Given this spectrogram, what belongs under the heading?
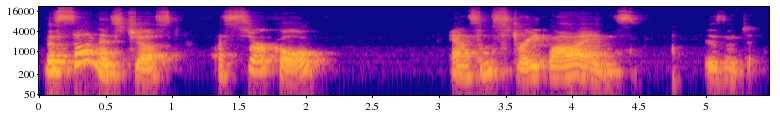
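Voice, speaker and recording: A woman in her forties reading a picture book aloud to toddlers in a sing-song way, pausing to ask them simple questions. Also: fairly low pitch, wildly swooping pitch. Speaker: children's storytime host. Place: wood-floored living room with a piano, indoors. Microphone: webcam or device mic at about arm's length. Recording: echoey room, device microphone.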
